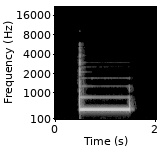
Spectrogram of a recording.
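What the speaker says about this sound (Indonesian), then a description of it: "Oke, langsung kita telepon aja siapakah dia." A single steady telephone call tone, about one second long, rings out clearly and alone while a podcast host places a call to her guest, then cuts off into silence.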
